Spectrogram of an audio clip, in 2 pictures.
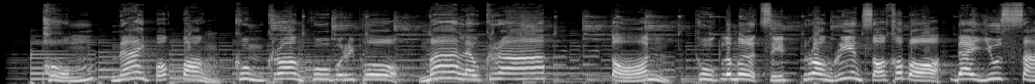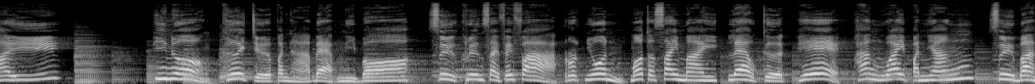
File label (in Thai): สปอตวิทยุ ภาคตะวันออกเฉียงเหนือ; สื่อประชาสัมพันธ์; สคบ.; สำนักงานคณะกรรมการคุ้มครองผู้บริโภค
